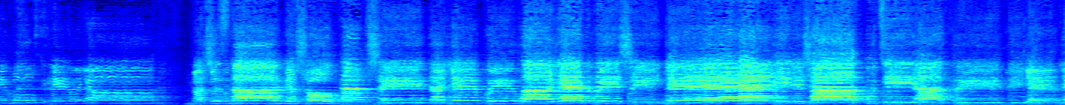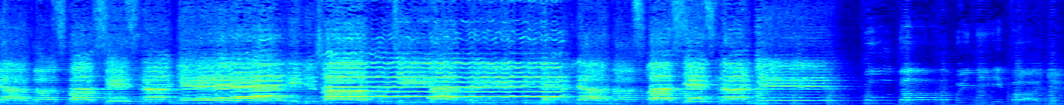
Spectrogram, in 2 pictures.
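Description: Mixed folk choir of young women's and men's voices singing a Russian folk-style song in several parts. A small folk instrument ensemble accompanies the singing, and the full choir comes in louder about two and a half seconds in.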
